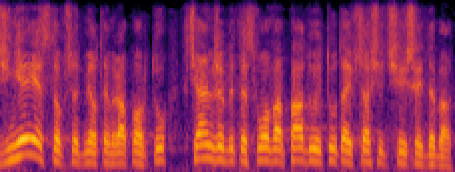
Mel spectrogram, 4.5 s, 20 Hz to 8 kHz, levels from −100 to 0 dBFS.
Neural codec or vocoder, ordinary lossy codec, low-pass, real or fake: none; Opus, 32 kbps; 7.2 kHz; real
